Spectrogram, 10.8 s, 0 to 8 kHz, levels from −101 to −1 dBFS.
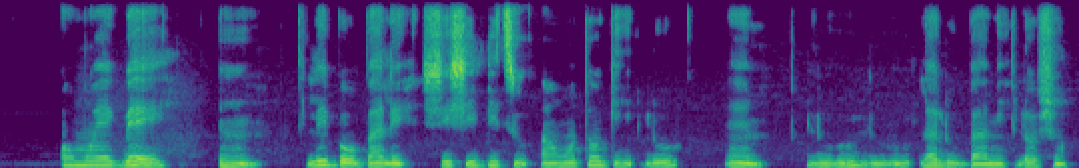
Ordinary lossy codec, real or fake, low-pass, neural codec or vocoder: none; real; none; none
